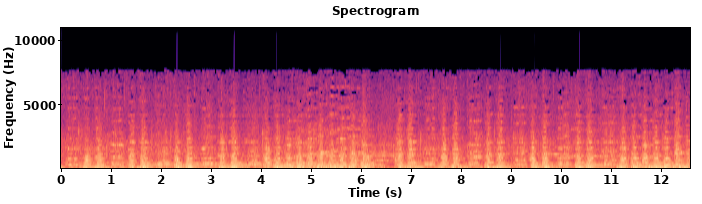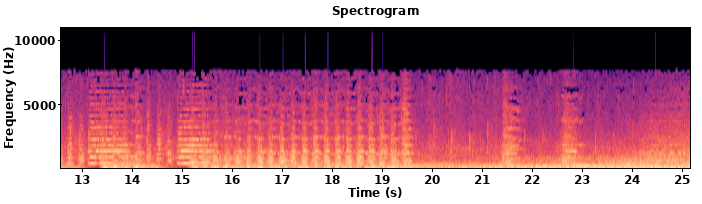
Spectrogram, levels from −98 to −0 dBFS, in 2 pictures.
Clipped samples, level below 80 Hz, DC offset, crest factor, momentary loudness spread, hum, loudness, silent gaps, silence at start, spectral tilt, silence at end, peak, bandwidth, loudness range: under 0.1%; -42 dBFS; under 0.1%; 12 dB; 6 LU; none; -13 LUFS; none; 0 s; -6.5 dB/octave; 0 s; 0 dBFS; 8 kHz; 3 LU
